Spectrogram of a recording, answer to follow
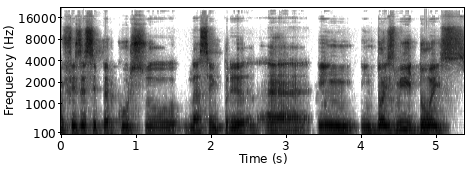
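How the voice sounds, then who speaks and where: Speaking at a very slow pace with hardly any pauses, a man keeps his fairly high voice in fairly even intonation. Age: 50s. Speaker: economist. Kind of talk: casual chat. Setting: video call.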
